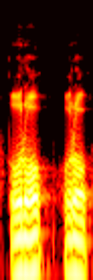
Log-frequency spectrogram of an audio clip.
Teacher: la lettre ra qu'il faudra prononcer de façon emphatique et faire l'emphase et l'arrière de la langue qui va gonfler. Attention à ne pas dire ro en avançant les lèvres et en prononçant ru.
